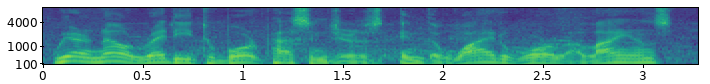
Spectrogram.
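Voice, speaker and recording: A man's voice: medium pitch, big pitch swings, fairly quick, a little mellow. Polite male airline announcer. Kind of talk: scripted announcement for a listening exercise.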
